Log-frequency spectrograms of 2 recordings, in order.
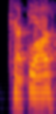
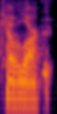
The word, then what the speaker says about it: Kecklar: And with regards to Eternia, look, we didn't get Kecklar, not Kevlar, Kecklar. Say it right.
